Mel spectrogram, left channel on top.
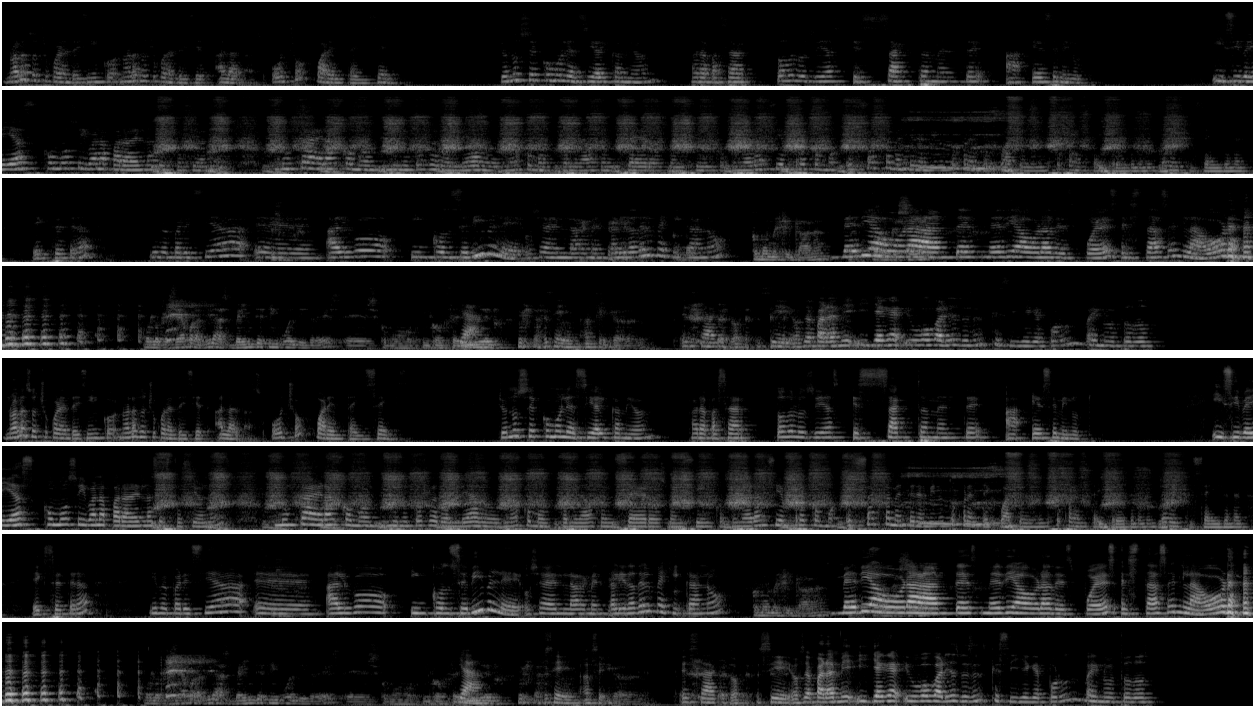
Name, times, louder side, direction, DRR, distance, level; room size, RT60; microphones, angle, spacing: voice 1, 0.0-3.9 5.0-6.5 6.9-7.4 7.7-9.8 10.0-10.8 12.1-14.7 15.2-24.9 25.3-25.9 26.5-32.2 33.3-38.0 39.2-39.5 42.0-42.3 43.0-43.6 44.3-44.9 45.1-49.0, right 4 dB, 80° right, 8 dB, 0.4 m, -36 dB
sound 1, 13.9-24.4, right 1 dB, 30° right, 0.6 m, -39 dB
voice 2, 27.7-28.0 30.8-32.0 32.5-34.3 38.9-44.0 44.3-45.4 45.7-45.9, left 2 dB, 35° left, 0 dB, 0.4 m, -45 dB
2.2 x 2.1 x 3.4 m, 0.34 s
head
